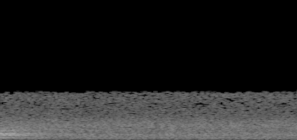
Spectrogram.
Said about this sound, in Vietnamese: Hôm nay mát trời, tiếng mưa lộp độp vào mái tôn như thế này, như là tiếng nhạc nó rung, nó ru ngủ cho chúng ta.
